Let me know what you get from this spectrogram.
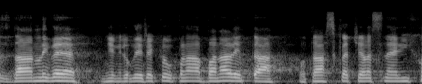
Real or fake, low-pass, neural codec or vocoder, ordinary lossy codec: fake; 14.4 kHz; codec, 32 kHz, 1.9 kbps, SNAC; Opus, 24 kbps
